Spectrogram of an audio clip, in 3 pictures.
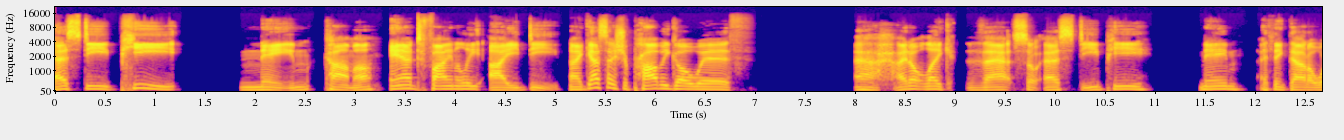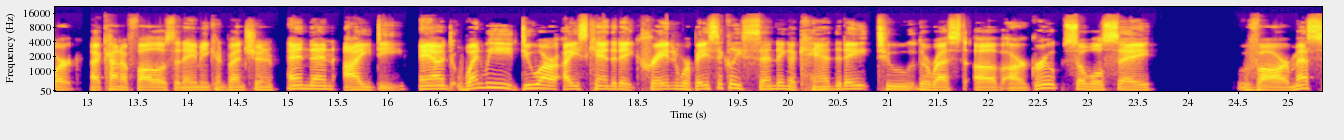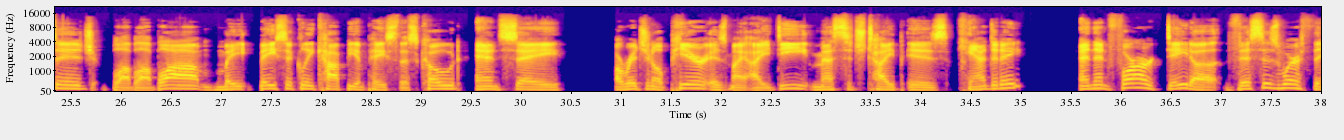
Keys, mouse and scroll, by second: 0.0-4.5 typing, 3.3 click, 4.5 Left, 4.7 Left, 5.0 Left, 5.1 Left, 5.1 Left, 5.3 Left, 5.5 Left, 5.8 Right, 6.0 Left, 6.2 Left, 6.3 Left, 6.7 Right, 7.0 typing, 7.3 Right, 7.8 Left, 9.1 Delete, 9.2 Delete, 9.7-11.8 typing, 12.7 click, 16.2-18.0 scroll down 9, 18.1 click, 18.7 Return, 27.0 click, 27.5 ctrl+c, 28.4 click, 28.5 ctrl+v, 29.5-30.0 scroll down 1, 33.0 click, 33.1 click, 33.7 scroll, 33.8-34.8 typing, 36.6 click, 36.8 click.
